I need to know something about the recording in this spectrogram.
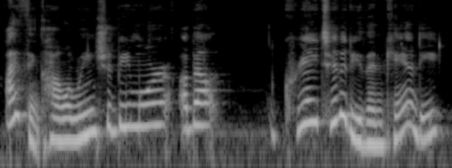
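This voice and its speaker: An eccentric mad-scientist inventor from a children's storybook, acted by a woman reader. He speaks in a raised pitch, gleeful and generous as he explains. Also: big pitch swings, normal speed, warm tone.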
